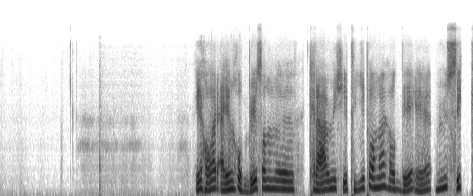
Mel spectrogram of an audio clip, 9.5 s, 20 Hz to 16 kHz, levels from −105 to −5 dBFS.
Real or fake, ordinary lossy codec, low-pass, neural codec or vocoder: fake; Opus, 24 kbps; 7.2 kHz; codec, 16 kHz, 2 kbps, FreqCodec, smaller model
